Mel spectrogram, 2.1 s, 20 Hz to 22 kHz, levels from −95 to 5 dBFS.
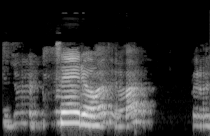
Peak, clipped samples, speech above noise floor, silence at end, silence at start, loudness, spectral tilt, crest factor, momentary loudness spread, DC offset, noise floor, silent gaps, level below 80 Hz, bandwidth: -2 dBFS; under 0.1%; 22 dB; 0 s; 0.05 s; -15 LUFS; -2.5 dB/octave; 16 dB; 23 LU; under 0.1%; -38 dBFS; none; -76 dBFS; 7.4 kHz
